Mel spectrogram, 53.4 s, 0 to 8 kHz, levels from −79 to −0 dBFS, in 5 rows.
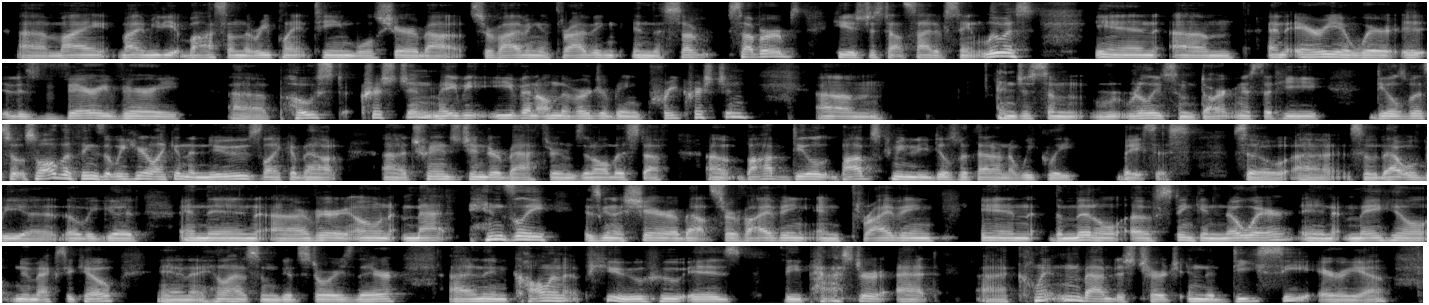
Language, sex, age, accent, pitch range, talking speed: English, male, 30-49, American, 105-120 Hz, 170 wpm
